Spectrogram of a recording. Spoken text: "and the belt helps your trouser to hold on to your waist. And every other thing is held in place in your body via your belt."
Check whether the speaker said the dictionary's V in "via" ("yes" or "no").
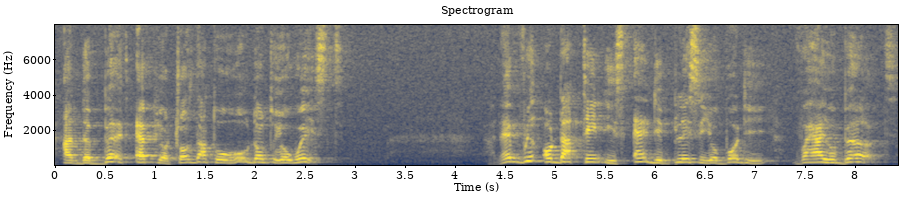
yes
